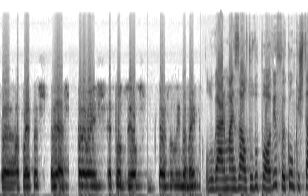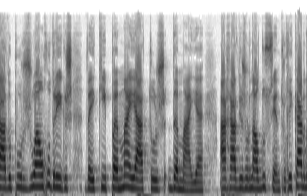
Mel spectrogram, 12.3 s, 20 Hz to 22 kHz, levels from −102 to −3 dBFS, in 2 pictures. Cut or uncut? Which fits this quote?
cut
